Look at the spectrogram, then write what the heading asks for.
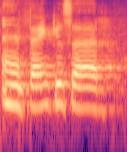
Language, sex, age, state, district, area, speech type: Tamil, female, 60+, Tamil Nadu, Tiruchirappalli, rural, spontaneous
